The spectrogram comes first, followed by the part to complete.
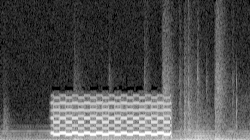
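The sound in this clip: A telephone rings with one loud, steady electronic warbling trill lasting just over a second, then cuts off, leaving low background noise.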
